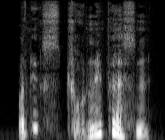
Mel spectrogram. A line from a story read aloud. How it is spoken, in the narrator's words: he muttered to himself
